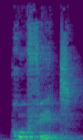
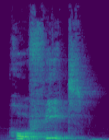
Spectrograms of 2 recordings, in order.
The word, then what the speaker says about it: Profit: Kritik or Kritik. Politik or Politik, Kredit or Kredit, Profit or Profit. These are examples for foreign words that have been adapted, so the rules for pronunciation are not as strict. Personally, I like to pronounce the vowels long, Profit, Kredit, Politik, Kritik, because that's what standard grammar rules would suggest. But there's no right and wrong here.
